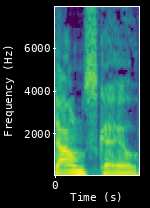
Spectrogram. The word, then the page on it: downscale: British English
